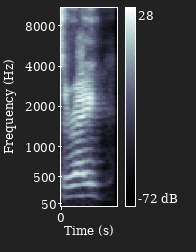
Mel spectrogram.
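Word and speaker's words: Sareee: It's S-R-E-E. It's 3 E's. Sarai? It's like an A. That's how you say it, Sarai?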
